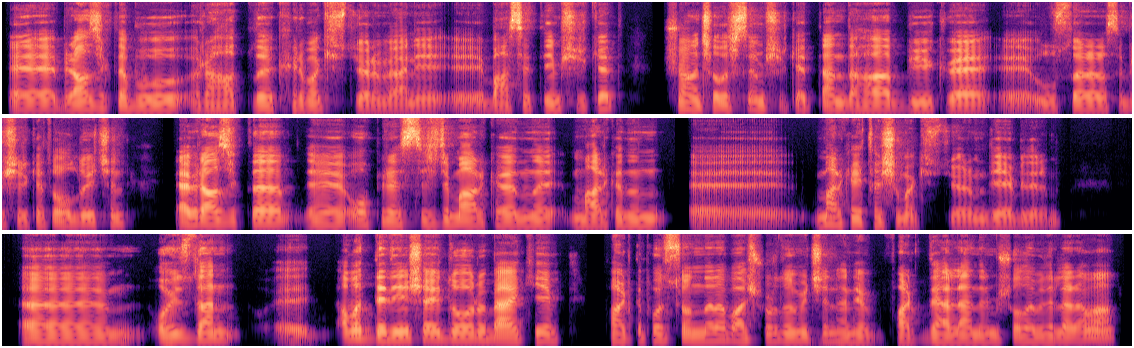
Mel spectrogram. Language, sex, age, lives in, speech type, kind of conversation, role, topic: Turkish, male, 30-34, Bulgaria, conversation, advice, user, Reddedilme ve kabul edilmemeyle nasıl başa çıkabilirim?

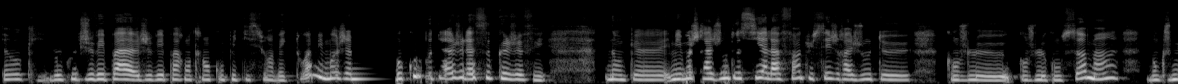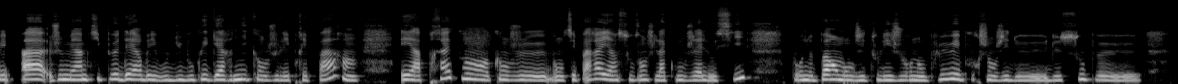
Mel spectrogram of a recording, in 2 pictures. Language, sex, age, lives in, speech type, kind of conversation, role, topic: French, female, 55-59, France, conversation, unstructured, none, Quelle est la partie la plus frustrante de la cuisine pour toi ?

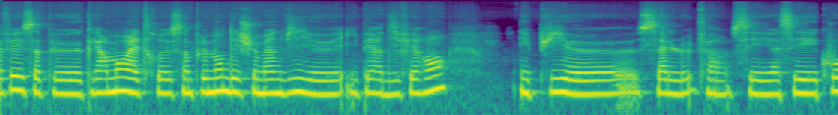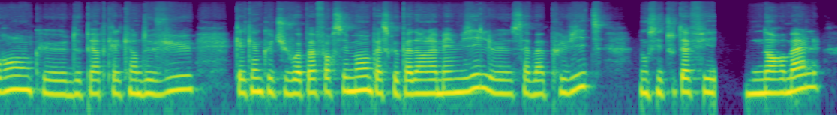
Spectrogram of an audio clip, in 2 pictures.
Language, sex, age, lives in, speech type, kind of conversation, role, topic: French, female, 30-34, France, conversation, advice, advisor, Pourquoi voulez-vous reprendre contact après une longue rupture d’amitié ?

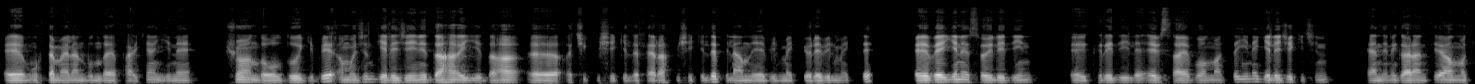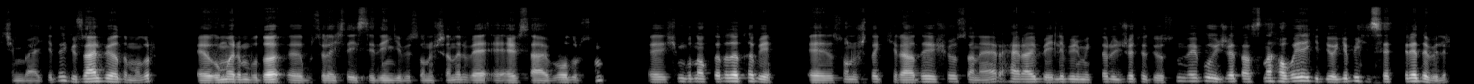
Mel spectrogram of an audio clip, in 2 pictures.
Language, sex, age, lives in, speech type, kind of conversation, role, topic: Turkish, male, 30-34, Greece, conversation, advice, advisor, Gelir belirsizliği nedeniyle finansal kaygı yaşıyorum; ne yapmalıyım?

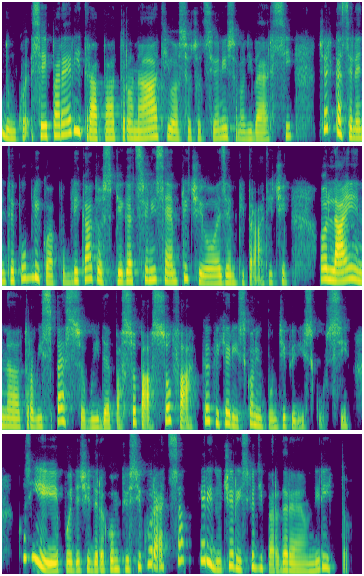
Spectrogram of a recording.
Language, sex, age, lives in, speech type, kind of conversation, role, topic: Italian, female, 30-34, Italy, read, expert-assistant, expert, Come posso capire se una nuova legge migliorerà davvero la vita delle persone?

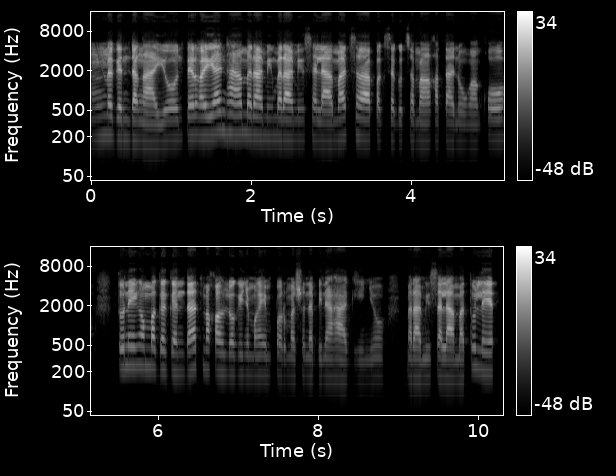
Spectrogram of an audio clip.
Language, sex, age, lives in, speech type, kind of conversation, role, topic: Filipino, female, 25-29, Philippines, read, expert-assistant, asker, Paano ko dapat paghandaan ang paglipat mula tradisyonal papunta sa high-tech na paraan ng pagsasaka?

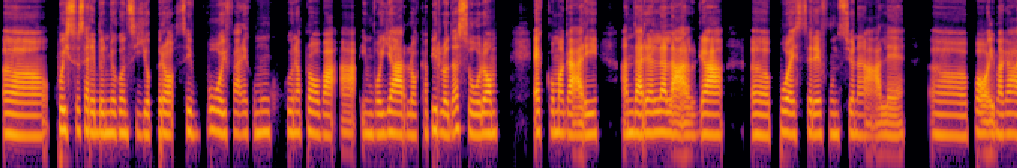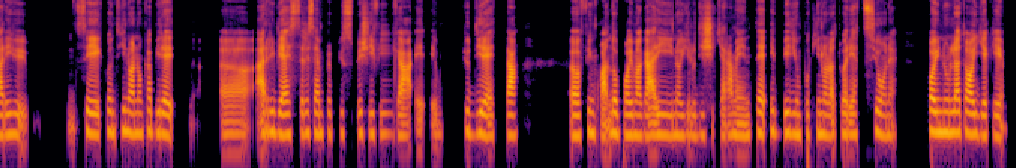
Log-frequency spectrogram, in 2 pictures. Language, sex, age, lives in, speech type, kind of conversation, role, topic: Italian, female, 20-24, Italy, conversation, advice, advisor, Perché state pensando di sposarvi ora, dopo una lunga convivenza?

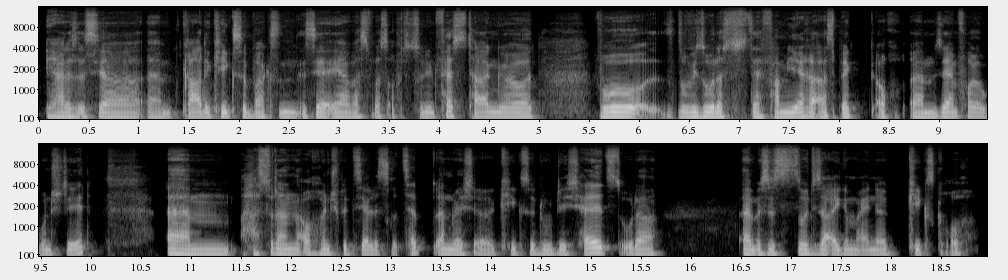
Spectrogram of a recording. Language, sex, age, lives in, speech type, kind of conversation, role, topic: German, male, 20-24, Germany, conversation, podcast, host, Welche Erinnerungen rufst du dir durch einen bestimmten Geruch besonders gern ins Gedächtnis?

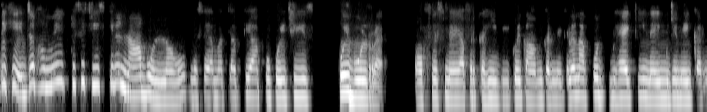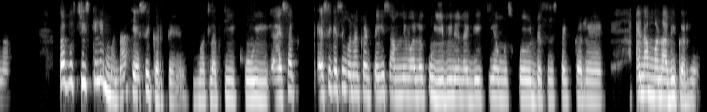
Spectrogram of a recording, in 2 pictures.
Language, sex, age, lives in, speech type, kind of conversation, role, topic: Hindi, female, 20-24, India, conversation, podcast, host, Jab tumhe kisi cheez ke liye mana karna ho, toh tum kaise bolte ho?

